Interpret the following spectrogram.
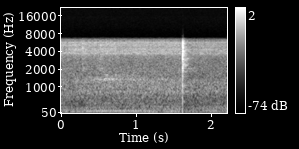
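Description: A single sharp click about a second and a half in, over a steady low hum.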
